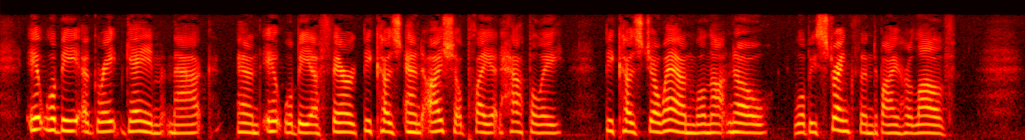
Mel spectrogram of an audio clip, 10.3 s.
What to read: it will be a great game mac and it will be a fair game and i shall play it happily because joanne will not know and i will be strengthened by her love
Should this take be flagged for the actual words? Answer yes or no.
yes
